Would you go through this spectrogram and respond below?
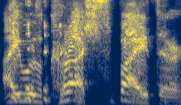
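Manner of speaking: slow, drawn-out, rough, creaky voice. Showing how the character Kraven should speak: Kraven voice as he should sound. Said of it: "Kraven should speak like this".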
